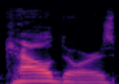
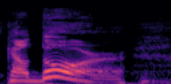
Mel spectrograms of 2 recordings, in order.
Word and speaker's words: Caldor: I had accent mark no one ever pronounced it correctly they said cow doors but I'm pretty sure was Caldor um yeah I used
